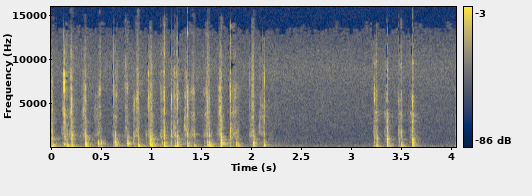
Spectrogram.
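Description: Fingertips type quickly with both hands on a compact mechanical keyboard with plastic keycaps, producing a rapid run of sharp, clacky keystrokes with a low thock. After about a second of quiet, one hand taps the arrow and Shift keys in a short burst of clacks.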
